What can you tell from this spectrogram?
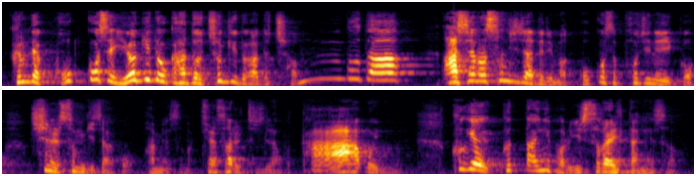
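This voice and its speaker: Middle-aged preacher, animated storyteller, husky edge, wide-ranging pitch. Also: male voice, fast talker, hardly any pauses. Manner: animated storytelling with acted-out quotes. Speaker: pastor. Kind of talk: sermon.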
